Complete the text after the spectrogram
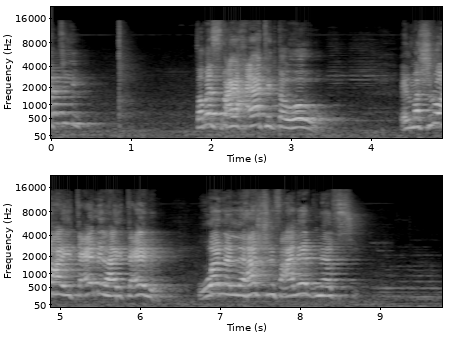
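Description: A middle-aged man speaks firmly nearby.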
